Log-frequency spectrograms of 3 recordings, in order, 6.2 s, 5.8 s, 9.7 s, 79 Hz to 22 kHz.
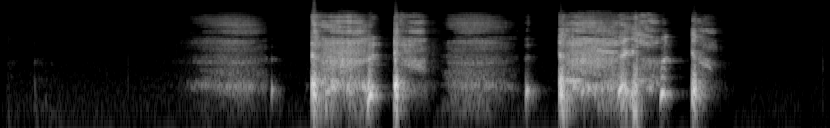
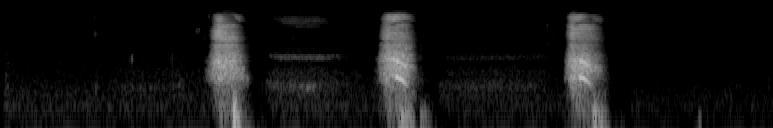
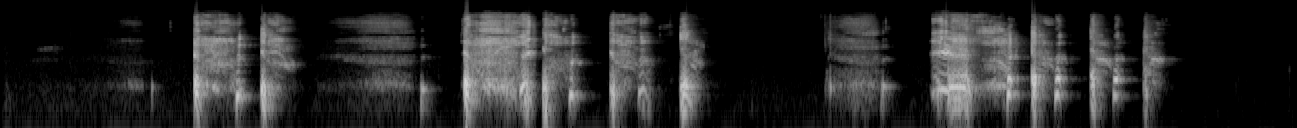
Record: {
  "cough_length": "6.2 s",
  "cough_amplitude": 32768,
  "cough_signal_mean_std_ratio": 0.36,
  "exhalation_length": "5.8 s",
  "exhalation_amplitude": 24779,
  "exhalation_signal_mean_std_ratio": 0.25,
  "three_cough_length": "9.7 s",
  "three_cough_amplitude": 32768,
  "three_cough_signal_mean_std_ratio": 0.37,
  "survey_phase": "beta (2021-08-13 to 2022-03-07)",
  "age": "18-44",
  "gender": "Female",
  "wearing_mask": "No",
  "symptom_cough_any": true,
  "symptom_runny_or_blocked_nose": true,
  "symptom_shortness_of_breath": true,
  "symptom_sore_throat": true,
  "symptom_fatigue": true,
  "symptom_headache": true,
  "symptom_change_to_sense_of_smell_or_taste": true,
  "symptom_loss_of_taste": true,
  "symptom_onset": "4 days",
  "smoker_status": "Ex-smoker",
  "respiratory_condition_asthma": true,
  "respiratory_condition_other": false,
  "recruitment_source": "Test and Trace",
  "submission_delay": "2 days",
  "covid_test_result": "Positive",
  "covid_test_method": "RT-qPCR",
  "covid_ct_value": 15.5,
  "covid_ct_gene": "ORF1ab gene",
  "covid_ct_mean": 15.6,
  "covid_viral_load": "7400000 copies/ml",
  "covid_viral_load_category": "High viral load (>1M copies/ml)"
}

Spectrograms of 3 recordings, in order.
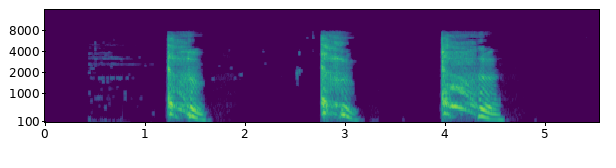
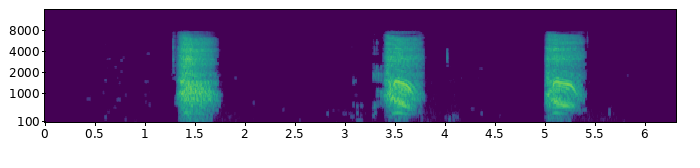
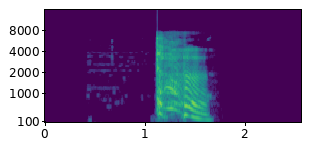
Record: {
  "three_cough_length": "5.5 s",
  "three_cough_amplitude": 28862,
  "three_cough_signal_mean_std_ratio": 0.35,
  "exhalation_length": "6.3 s",
  "exhalation_amplitude": 30727,
  "exhalation_signal_mean_std_ratio": 0.32,
  "cough_length": "2.6 s",
  "cough_amplitude": 32768,
  "cough_signal_mean_std_ratio": 0.33,
  "survey_phase": "beta (2021-08-13 to 2022-03-07)",
  "age": "45-64",
  "gender": "Female",
  "wearing_mask": "No",
  "symptom_fatigue": true,
  "smoker_status": "Never smoked",
  "respiratory_condition_asthma": false,
  "respiratory_condition_other": false,
  "recruitment_source": "REACT",
  "submission_delay": "3 days",
  "covid_test_result": "Negative",
  "covid_test_method": "RT-qPCR",
  "influenza_a_test_result": "Negative",
  "influenza_b_test_result": "Negative"
}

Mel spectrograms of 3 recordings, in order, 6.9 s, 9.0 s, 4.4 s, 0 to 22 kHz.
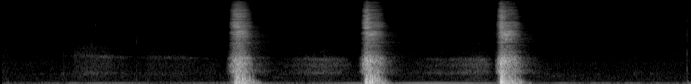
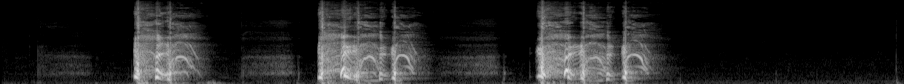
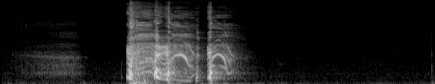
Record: {
  "exhalation_length": "6.9 s",
  "exhalation_amplitude": 32768,
  "exhalation_signal_mean_std_ratio": 0.22,
  "three_cough_length": "9.0 s",
  "three_cough_amplitude": 32768,
  "three_cough_signal_mean_std_ratio": 0.32,
  "cough_length": "4.4 s",
  "cough_amplitude": 32768,
  "cough_signal_mean_std_ratio": 0.28,
  "survey_phase": "beta (2021-08-13 to 2022-03-07)",
  "age": "45-64",
  "gender": "Male",
  "wearing_mask": "No",
  "symptom_cough_any": true,
  "smoker_status": "Never smoked",
  "respiratory_condition_asthma": false,
  "respiratory_condition_other": false,
  "recruitment_source": "REACT",
  "submission_delay": "2 days",
  "covid_test_result": "Negative",
  "covid_test_method": "RT-qPCR"
}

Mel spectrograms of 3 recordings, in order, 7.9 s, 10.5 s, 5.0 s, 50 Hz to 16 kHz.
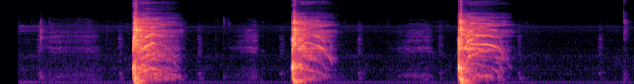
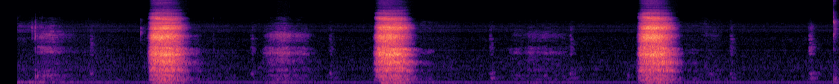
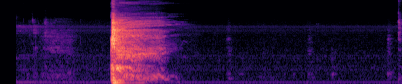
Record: {
  "three_cough_length": "7.9 s",
  "three_cough_amplitude": 32768,
  "three_cough_signal_mean_std_ratio": 0.25,
  "exhalation_length": "10.5 s",
  "exhalation_amplitude": 17936,
  "exhalation_signal_mean_std_ratio": 0.27,
  "cough_length": "5.0 s",
  "cough_amplitude": 27393,
  "cough_signal_mean_std_ratio": 0.19,
  "survey_phase": "beta (2021-08-13 to 2022-03-07)",
  "age": "65+",
  "gender": "Female",
  "wearing_mask": "No",
  "symptom_none": true,
  "smoker_status": "Never smoked",
  "respiratory_condition_asthma": false,
  "respiratory_condition_other": false,
  "recruitment_source": "REACT",
  "submission_delay": "1 day",
  "covid_test_result": "Negative",
  "covid_test_method": "RT-qPCR"
}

